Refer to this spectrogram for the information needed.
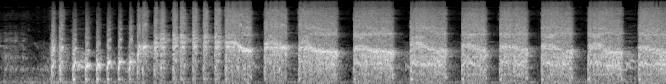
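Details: White-breasted waterhen (ruak-ruak) lure call meant to draw birds in when played from a phone: loud, harsh croaking notes, rapid at first, then slowing to steady blocks about twice a second.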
